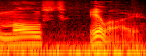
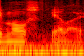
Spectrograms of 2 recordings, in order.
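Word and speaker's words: Mos Eisley: Well people, welcome to Most Eli. I say most Alli most of the time because I think I think it was the original pronunciation or some like that.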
